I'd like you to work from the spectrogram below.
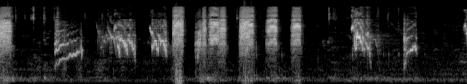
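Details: Pet budgerigars calling, played to stimulate breeding; sliding squeaky notes followed by a sequence of loud harsh squawks, roughly three per second, and a soft low hum.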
